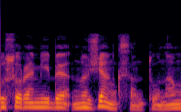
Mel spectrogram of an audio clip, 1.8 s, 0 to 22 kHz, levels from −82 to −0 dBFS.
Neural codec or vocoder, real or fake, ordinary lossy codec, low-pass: none; real; MP3, 64 kbps; 7.2 kHz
